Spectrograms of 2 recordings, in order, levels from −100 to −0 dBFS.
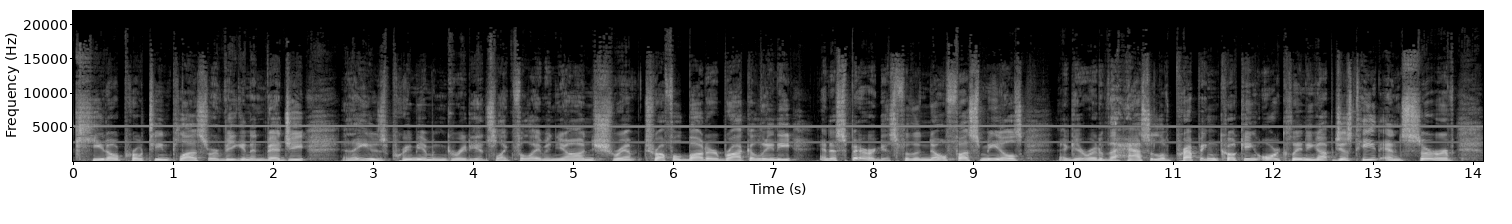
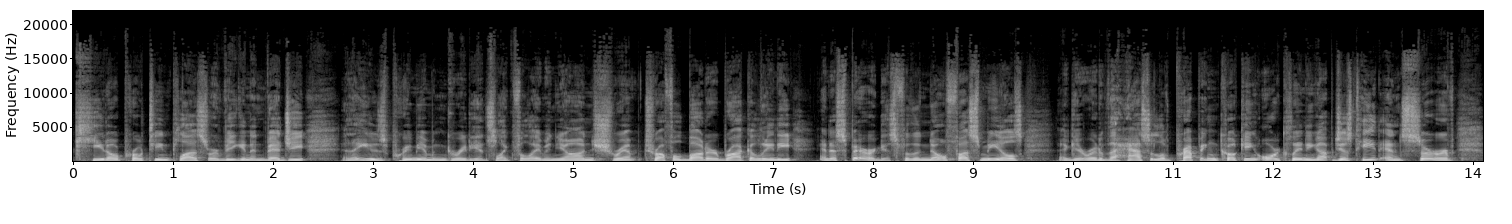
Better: second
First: high-pitched whine; noticeable; throughout; 5 kHz, 20 dB below the speech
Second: none

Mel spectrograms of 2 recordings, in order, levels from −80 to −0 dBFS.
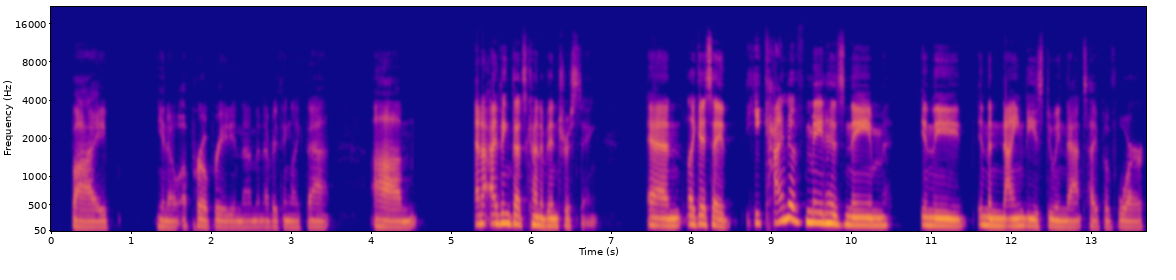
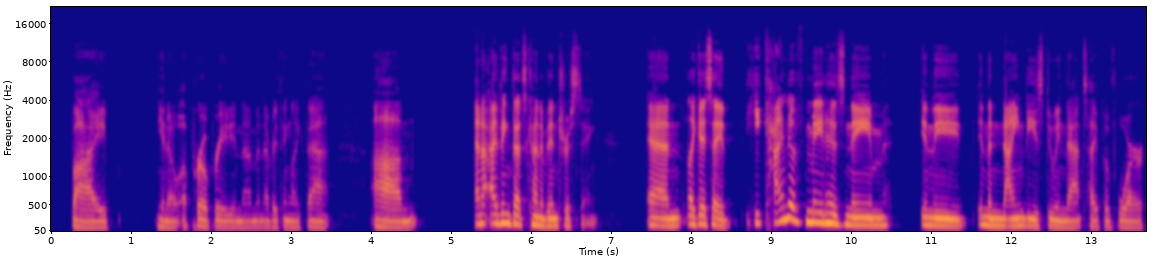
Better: neither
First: none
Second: none

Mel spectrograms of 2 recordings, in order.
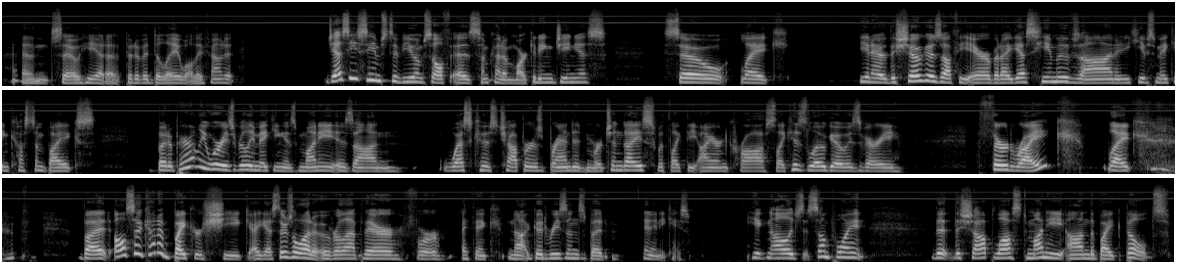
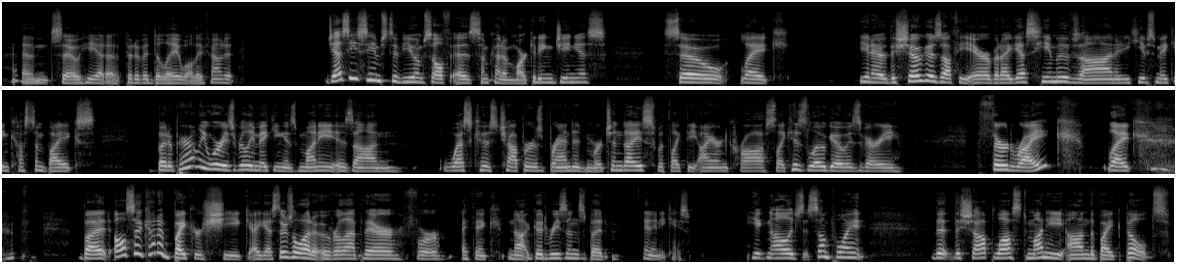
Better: second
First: high-pitched whine; faint; throughout; 8 kHz, 20 dB below the speech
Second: none

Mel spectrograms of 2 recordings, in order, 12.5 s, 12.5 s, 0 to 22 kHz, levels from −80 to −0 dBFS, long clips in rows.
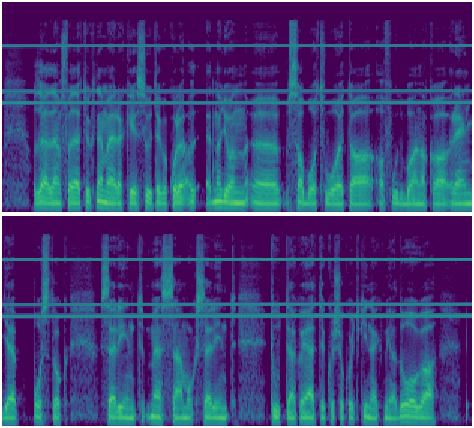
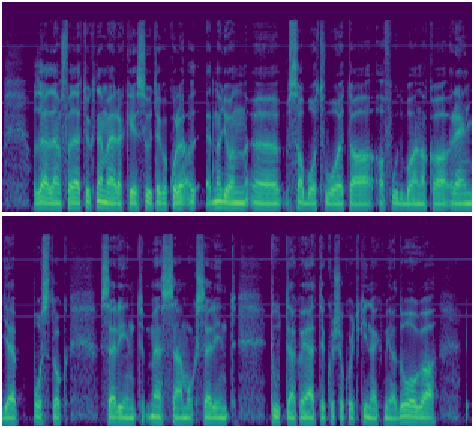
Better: second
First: high-pitched whine; loud; throughout; 3 kHz, 6 dB below the speech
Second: high-pitched whine; faint; throughout; 3 kHz, 35 dB below the speech

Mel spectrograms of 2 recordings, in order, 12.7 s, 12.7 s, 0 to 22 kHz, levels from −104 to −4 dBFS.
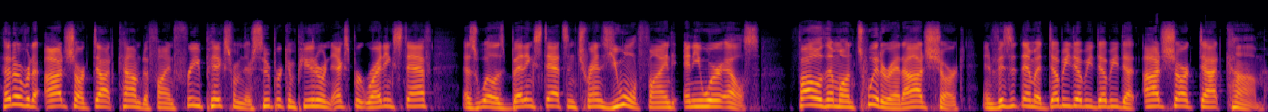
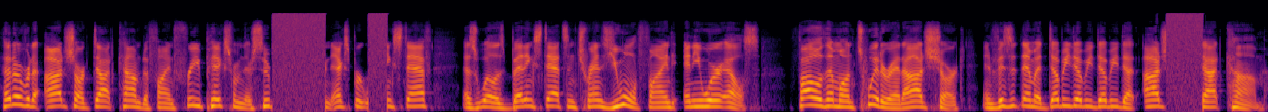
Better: first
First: none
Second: audio cutting out; filled with static; at 2.5 s for 0.5 s, at 3.5 s and at 12 s

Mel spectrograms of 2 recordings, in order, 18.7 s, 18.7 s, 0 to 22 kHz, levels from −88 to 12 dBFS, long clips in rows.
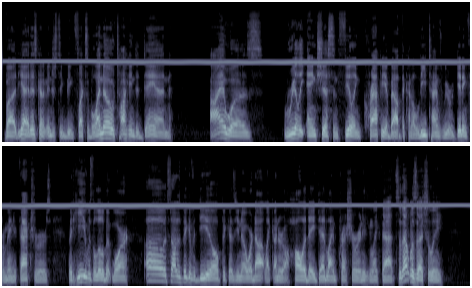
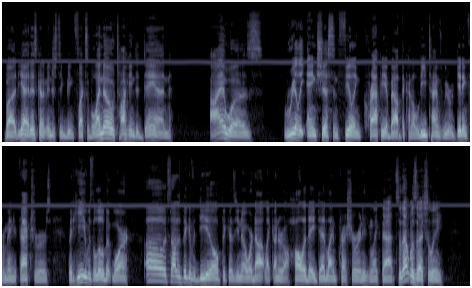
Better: second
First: high-pitched whine; loud; throughout; 3.5 kHz, 6 dB below the speech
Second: high-pitched whine; faint; throughout; 3.5 kHz, 25 dB below the speech

